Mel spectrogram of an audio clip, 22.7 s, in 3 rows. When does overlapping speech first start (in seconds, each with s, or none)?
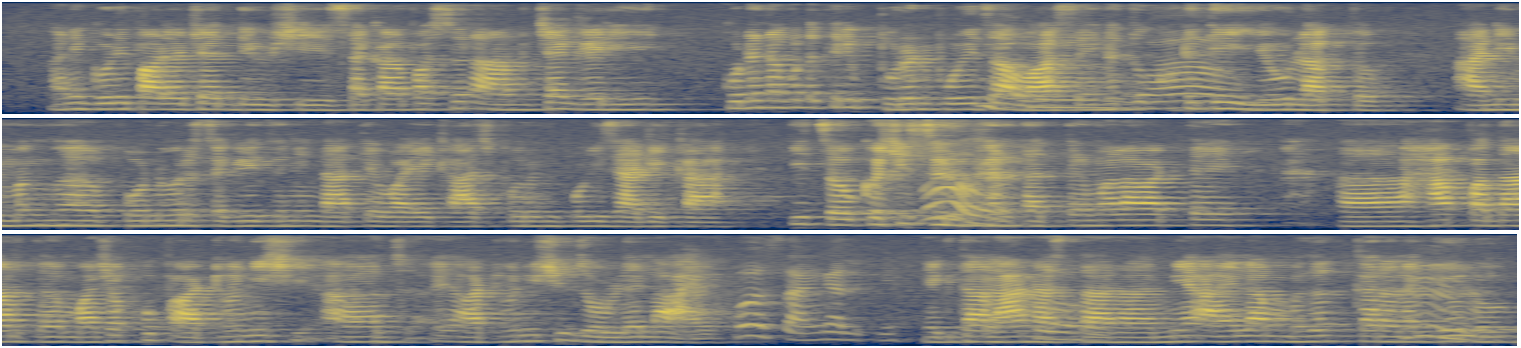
5.0 s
